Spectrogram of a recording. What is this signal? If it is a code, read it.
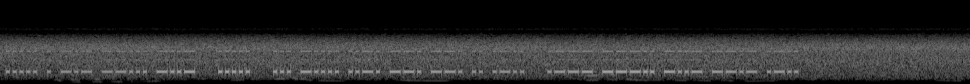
Morse code, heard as a keyed tone, machine-sent, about 35 wpm, 600 Hz, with radio static and speech in English. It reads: 5EK7X 5 S6FGGIL J8XQL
